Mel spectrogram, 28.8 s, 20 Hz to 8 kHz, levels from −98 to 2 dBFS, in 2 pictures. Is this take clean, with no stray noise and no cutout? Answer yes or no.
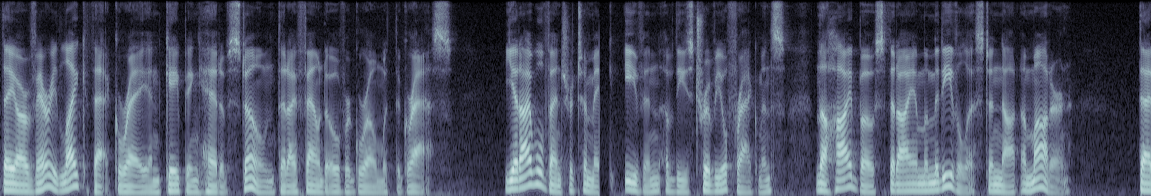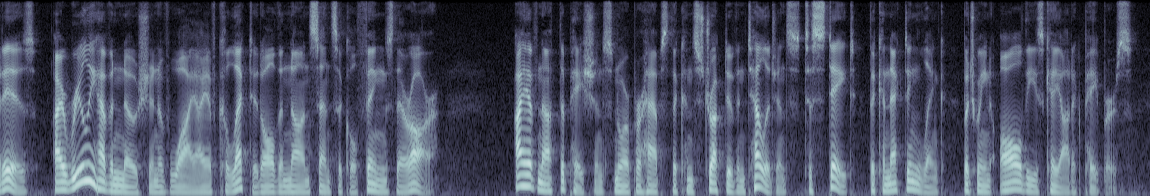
no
